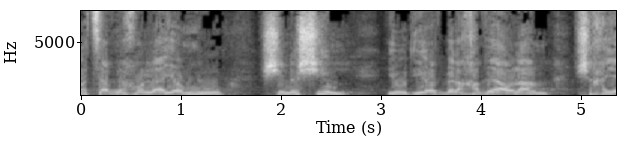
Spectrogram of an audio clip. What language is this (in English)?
Hebrew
